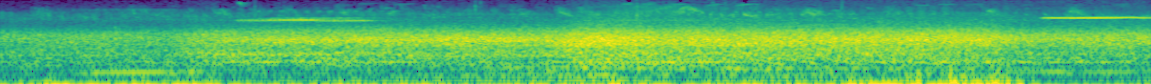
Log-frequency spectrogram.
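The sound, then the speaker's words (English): A thrush gives two drawn-out, steady whistled notes, one early and one at the end, separated by a long gap and set against a constant loud rushing background noise. “They're pretty bold sometimes, but they're just the kind of bird that likes to crouch down and sing real loud, but not let you look at them.”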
